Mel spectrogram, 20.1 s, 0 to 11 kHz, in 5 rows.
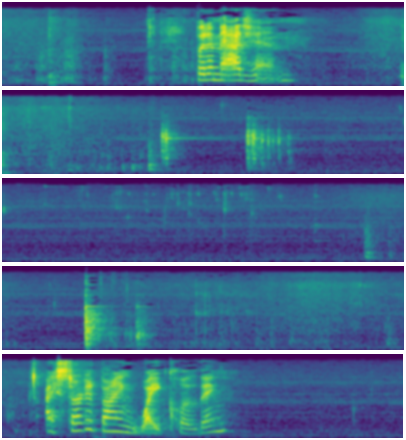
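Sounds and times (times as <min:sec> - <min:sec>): knocks and clinks of hard objects: 0:05.5 - 0:07.0.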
